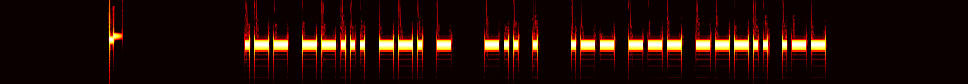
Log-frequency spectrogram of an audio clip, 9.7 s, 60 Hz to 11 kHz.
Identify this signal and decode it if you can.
Morse code, heard as a keyed tone, about 25 wpm, 700 Hz. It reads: W7GT DE WO8W
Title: USA Callsign DE Callsign - 4 Characters - 25wpm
